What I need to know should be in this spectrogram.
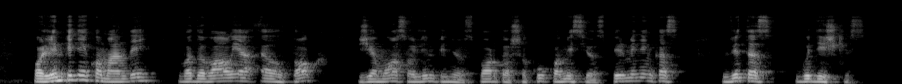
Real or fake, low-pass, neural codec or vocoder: real; 10.8 kHz; none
